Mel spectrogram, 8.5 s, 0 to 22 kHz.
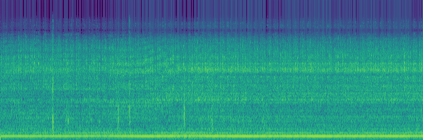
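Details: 1970 Ford Mustang V8 with power steering and brakes, just started, oil pressure rising, alternator working: deep even idle with a steady low beat that lifts slightly and holds smooth, no ticks or knocks; normal idle.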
